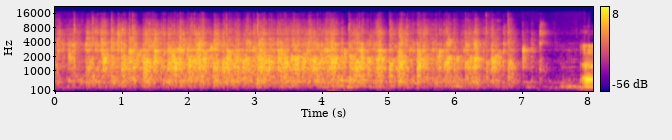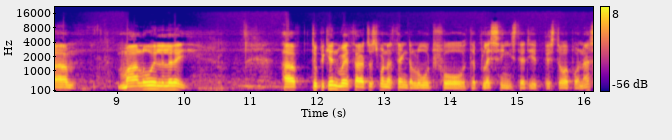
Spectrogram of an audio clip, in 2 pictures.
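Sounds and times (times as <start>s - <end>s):
crowd applause: 0.0s - 7.6s
speech: 8.0s - 10.2s, 11.5s - 16.1s.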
